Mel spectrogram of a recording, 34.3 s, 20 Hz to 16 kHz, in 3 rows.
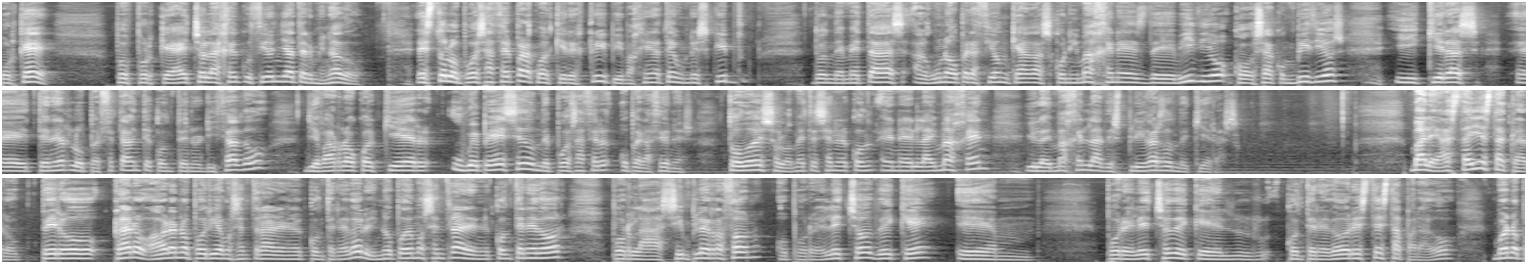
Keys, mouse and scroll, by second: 34.1-34.2 typing.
